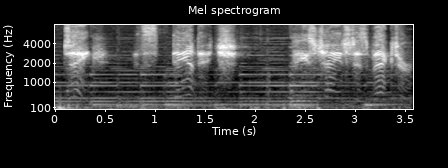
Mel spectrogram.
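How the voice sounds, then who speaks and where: A woman's voice: fairly high pitch, slow pace, music in the background. A woman playing a stern, decisive captain in a video game, commanding and curt. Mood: alarmed. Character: stern, decisive female captain, mech-piloting protector.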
